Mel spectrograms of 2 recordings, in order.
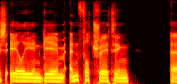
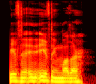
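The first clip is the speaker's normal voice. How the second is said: put-on, deep-voiced American accent. Imitating a grown-up character greeting his mother: deep american voice. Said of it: "my deep American voice is Adam Driver-esque".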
